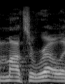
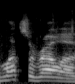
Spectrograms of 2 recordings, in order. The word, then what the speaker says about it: mozzarella: Now I'm going to do my icy because it's not mozzarella because you can't say that. Well, mozzarella that's the wrong way to pronounce it. Italians we call it mozzarella, right?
